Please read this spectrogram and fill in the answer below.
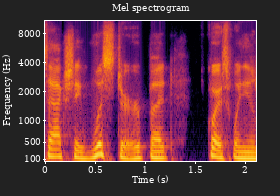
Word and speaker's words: Worcester: We know it's not pronounced Worcester in Massachusetts. It's Worcester.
